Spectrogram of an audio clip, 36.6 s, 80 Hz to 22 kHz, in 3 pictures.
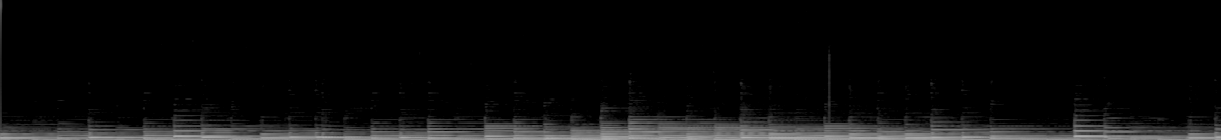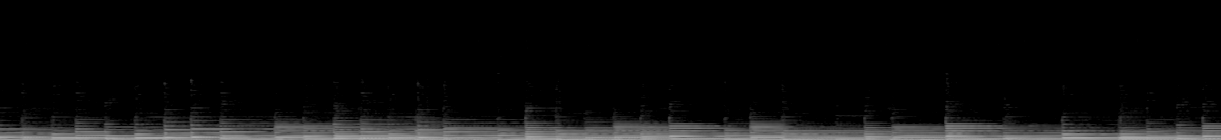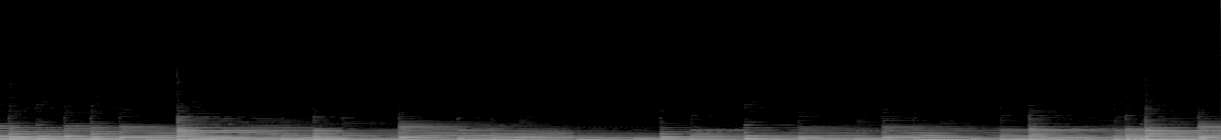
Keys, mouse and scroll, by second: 0.0 scroll up 1, 0.2-1.1 scroll down 1, 2.6 middle click, 4.2-4.9 scroll down 1, 4.9-7.3 scroll up 1, 7.3 right click, 11.3 scroll down 1, 11.5 middle click, 12.0-12.4 scroll up 1, 13.5 scroll down 1, 13.8 middle click, 17.8 right click, 20.0-20.5 scroll down 1, 20.5 right click.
